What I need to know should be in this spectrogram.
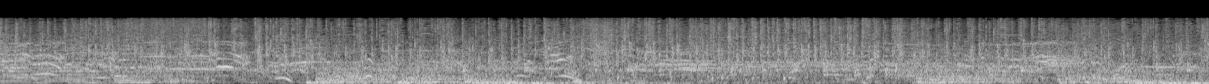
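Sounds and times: crowd cheering and shouting: 0.0s - 12.0s
film score with fast beat: 2.8s - 12.0s.

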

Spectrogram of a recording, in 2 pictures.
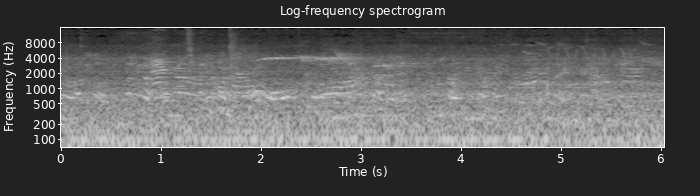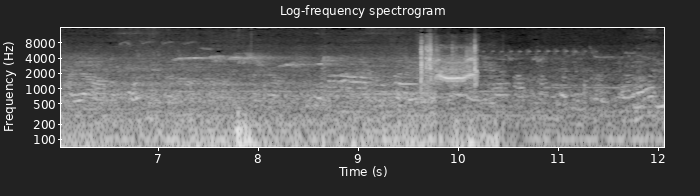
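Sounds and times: people chatting outdoors: 0.0s - 12.0s
camera shutter sound: 9.4s - 10.5s.

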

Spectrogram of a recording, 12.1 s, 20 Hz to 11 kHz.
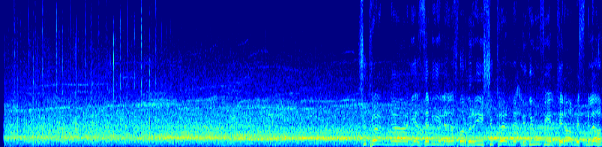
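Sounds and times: sharp claps: 0.1s - 4.7s
stadium crowd noise: 0.1s - 12.0s.

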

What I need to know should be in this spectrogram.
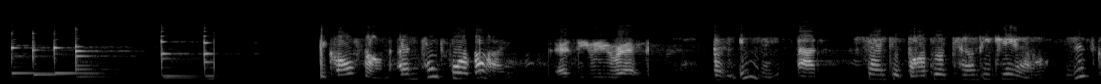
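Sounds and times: phone ringtone chimes: 0.1s - 2.4s.

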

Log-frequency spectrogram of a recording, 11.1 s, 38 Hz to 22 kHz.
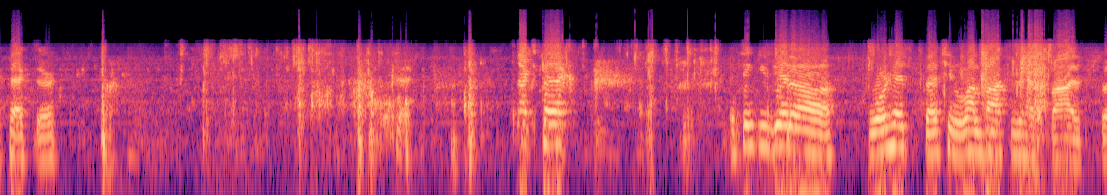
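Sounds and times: plastic wrapper crinkling: 9.2s - 10.7s.

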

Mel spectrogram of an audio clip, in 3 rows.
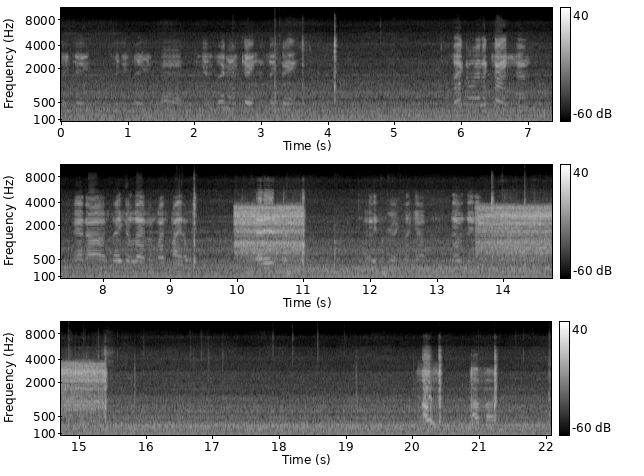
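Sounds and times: clipped radio voice: 0.0s - 3.6s, 5.8s - 7.0s, 7.6s - 9.4s, 10.0s - 11.1s, 11.8s - 15.4s, 20.0s - 21.4s
radio static hiss: 0.0s - 3.7s, 5.9s - 7.0s, 7.6s - 9.4s, 10.0s - 11.1s, 11.8s - 15.5s, 20.0s - 21.4s
diesel locomotive idling: 0.0s - 22.0s.

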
